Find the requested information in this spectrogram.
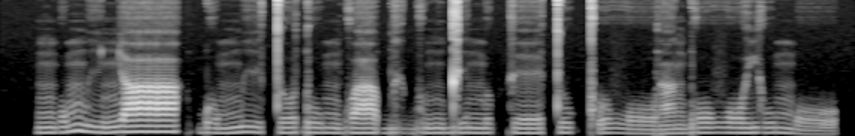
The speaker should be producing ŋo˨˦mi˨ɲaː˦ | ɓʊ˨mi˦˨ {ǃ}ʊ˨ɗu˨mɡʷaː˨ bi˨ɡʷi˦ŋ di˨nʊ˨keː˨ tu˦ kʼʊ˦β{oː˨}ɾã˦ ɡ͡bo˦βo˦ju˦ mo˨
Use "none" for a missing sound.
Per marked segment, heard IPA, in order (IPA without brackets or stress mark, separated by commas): t, oː˨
